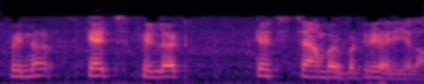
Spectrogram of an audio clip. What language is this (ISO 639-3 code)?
tam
